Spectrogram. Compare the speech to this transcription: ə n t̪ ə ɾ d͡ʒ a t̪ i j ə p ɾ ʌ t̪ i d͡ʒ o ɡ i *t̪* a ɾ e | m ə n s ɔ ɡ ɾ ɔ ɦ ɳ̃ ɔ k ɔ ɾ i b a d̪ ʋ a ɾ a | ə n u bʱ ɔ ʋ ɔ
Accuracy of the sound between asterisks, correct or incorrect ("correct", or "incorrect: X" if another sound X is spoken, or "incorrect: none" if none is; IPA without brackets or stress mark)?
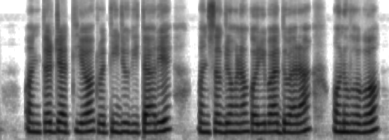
correct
